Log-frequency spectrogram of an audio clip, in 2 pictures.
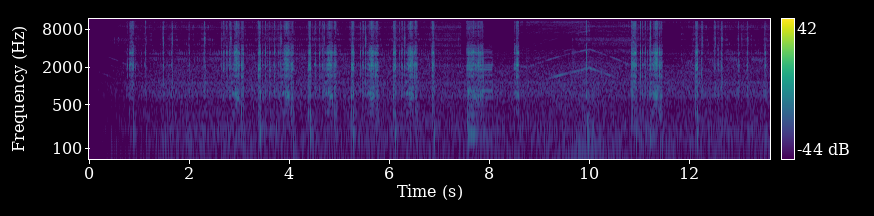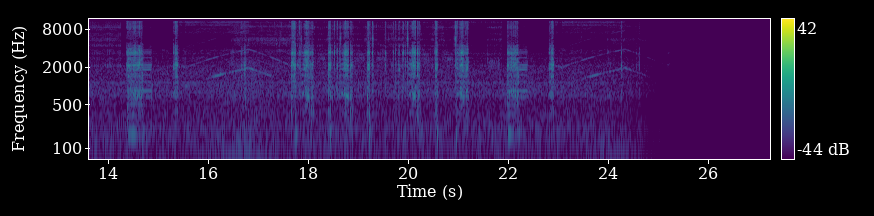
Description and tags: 33 hn G4CD
Broken CD drive on a Powerbook G4 spinning.
broken, cd, computer, g4, motor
